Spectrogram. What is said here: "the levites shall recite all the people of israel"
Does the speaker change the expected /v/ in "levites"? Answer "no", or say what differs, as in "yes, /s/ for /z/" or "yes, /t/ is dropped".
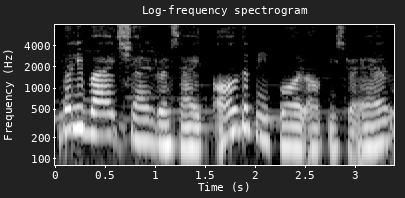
yes, /b/ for /v/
